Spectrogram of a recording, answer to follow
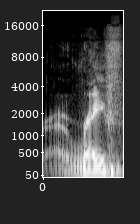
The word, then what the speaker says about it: Ralph: Rafe Fiennes is how you pronounce Why does he spell it like that?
